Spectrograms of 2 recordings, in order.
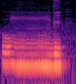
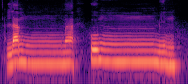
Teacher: ini dengung tutup mulut, bibir perlu dikacip rapat. Tekan bibir. Ada tekanan pada kedua-dua bibir atas dan bawah.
